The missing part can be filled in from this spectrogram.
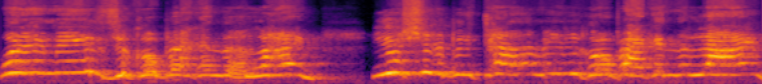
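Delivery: play-acted, angry, high screaming and hollering. Retelling what a man yelled as you walked toward his batteries, imitating angry screaming. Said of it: "He's screaming and hollering at me already".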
